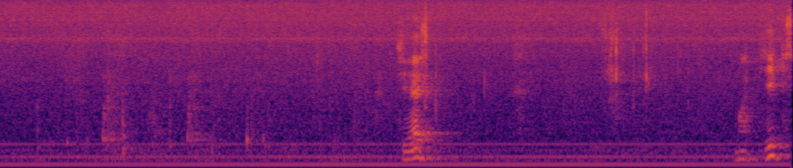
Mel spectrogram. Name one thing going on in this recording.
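An elderly woman speaks quietly nearby.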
